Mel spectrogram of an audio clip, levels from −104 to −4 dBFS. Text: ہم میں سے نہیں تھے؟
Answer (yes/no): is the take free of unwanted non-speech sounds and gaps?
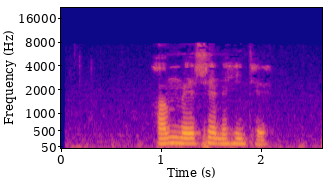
yes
